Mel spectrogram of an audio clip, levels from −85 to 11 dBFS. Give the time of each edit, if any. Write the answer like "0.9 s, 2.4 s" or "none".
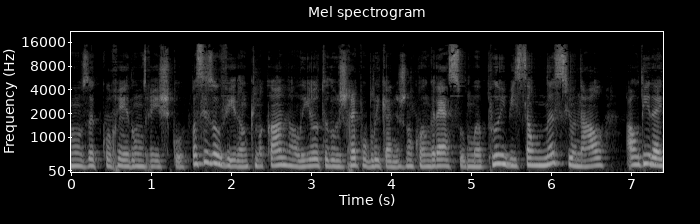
0.9 s, 2.3 s, 5.0 s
